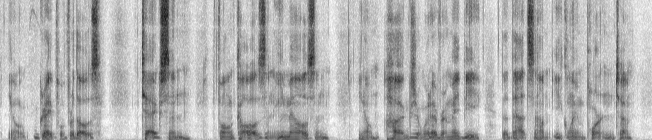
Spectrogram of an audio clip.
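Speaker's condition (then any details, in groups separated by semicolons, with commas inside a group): ALS; needs voice rest during conversation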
